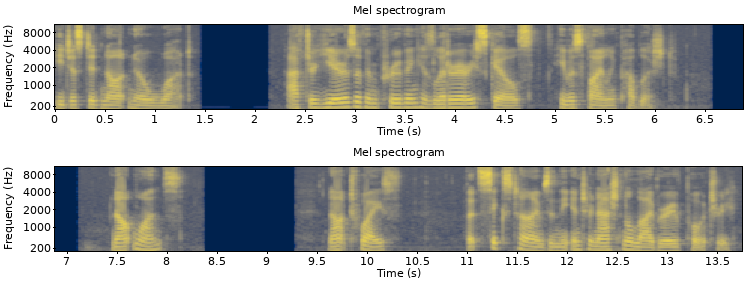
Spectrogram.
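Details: Adult male narrator; normal speech.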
